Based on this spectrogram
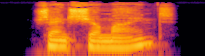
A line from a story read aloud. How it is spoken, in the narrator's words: She said smoothly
